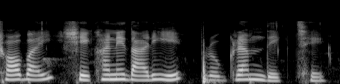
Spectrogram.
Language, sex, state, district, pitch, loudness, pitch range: Bengali, female, West Bengal, Cooch Behar, 220 Hz, -17 LUFS, 195-225 Hz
